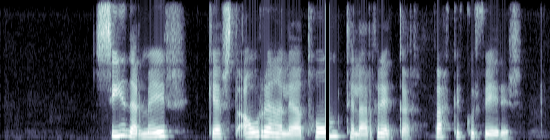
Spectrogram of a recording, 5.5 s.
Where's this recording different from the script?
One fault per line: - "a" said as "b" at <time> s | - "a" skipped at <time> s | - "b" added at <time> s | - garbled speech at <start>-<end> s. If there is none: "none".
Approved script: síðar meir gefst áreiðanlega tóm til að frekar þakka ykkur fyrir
none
